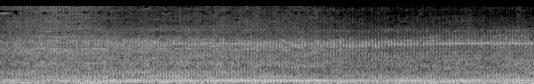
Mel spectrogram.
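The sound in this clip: Engine noise from auto rickshaws: a steady, loud, rattling motor drone that runs without a break, with a low, constant hum underneath.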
